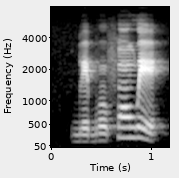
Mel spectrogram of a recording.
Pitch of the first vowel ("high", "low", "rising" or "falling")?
low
